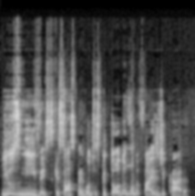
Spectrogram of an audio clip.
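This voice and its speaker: A woman's voice: sits high, lively intonation, fast talker, darkish tone, slightly rough. A woman hosting a live video interview, enthusiastic and effusive. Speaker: host, Portuguese teacher.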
